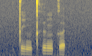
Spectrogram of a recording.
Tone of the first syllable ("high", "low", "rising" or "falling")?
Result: low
